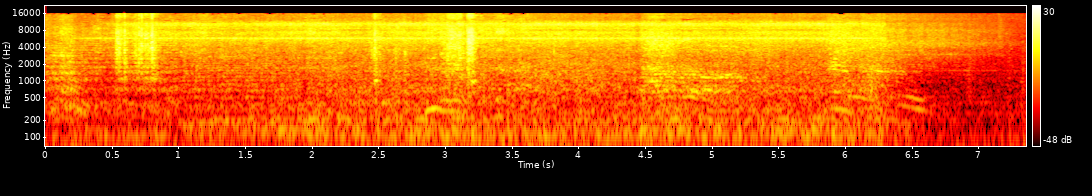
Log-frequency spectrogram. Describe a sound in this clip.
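Flames roar over a burning body.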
